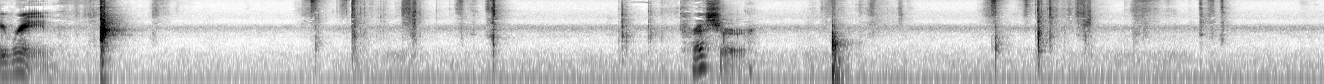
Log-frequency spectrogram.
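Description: Cards tap and slide softly on a wooden table.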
